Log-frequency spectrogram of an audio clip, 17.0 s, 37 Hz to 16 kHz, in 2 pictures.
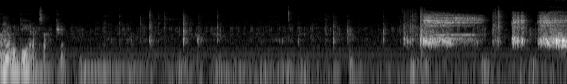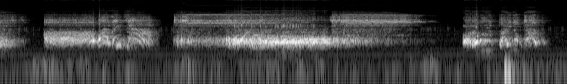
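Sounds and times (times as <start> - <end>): toy electronic sound effects: 6.3 - 16.7.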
